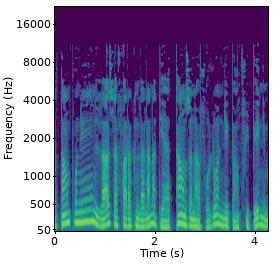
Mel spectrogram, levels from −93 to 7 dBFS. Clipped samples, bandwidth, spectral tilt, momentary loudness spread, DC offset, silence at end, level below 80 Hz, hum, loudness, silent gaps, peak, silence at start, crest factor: under 0.1%; 11 kHz; -8 dB/octave; 5 LU; under 0.1%; 0 s; -48 dBFS; none; -19 LUFS; none; -6 dBFS; 0 s; 12 dB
